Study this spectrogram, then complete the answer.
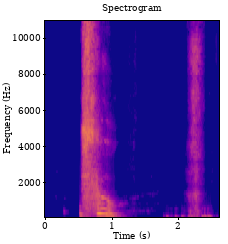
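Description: A single sharp sneeze with a breathy intake, close and loud, followed by a brief rustle and low muffled noises.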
